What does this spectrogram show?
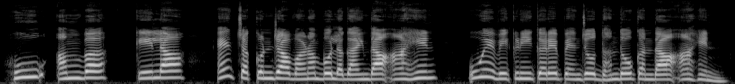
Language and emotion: Sindhi, neutral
